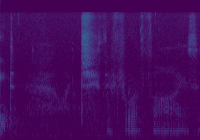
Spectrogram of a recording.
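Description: Faint, low speech off the microphone, with a brief soft hiss like an "s" about a second in.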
